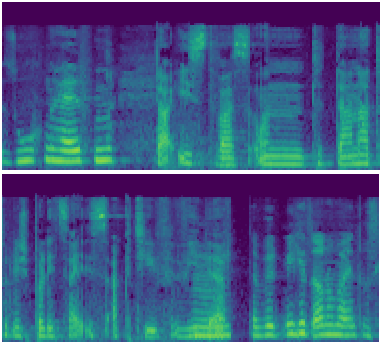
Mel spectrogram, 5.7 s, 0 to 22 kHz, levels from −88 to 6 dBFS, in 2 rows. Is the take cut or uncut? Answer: cut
